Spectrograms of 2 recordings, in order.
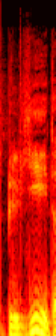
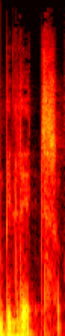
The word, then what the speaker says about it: Billet: Ist das denn überhaupt so richtig ausgesprochen oder ist das ein Billett oder na Billett bestimmt nicht, aber ich würde ich, hab, äh, ich hätte Billet. Billet, ja. Billet.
